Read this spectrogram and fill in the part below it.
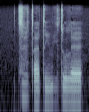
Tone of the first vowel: high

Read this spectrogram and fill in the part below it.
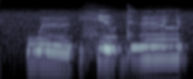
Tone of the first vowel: low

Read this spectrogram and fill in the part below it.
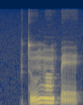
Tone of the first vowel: rising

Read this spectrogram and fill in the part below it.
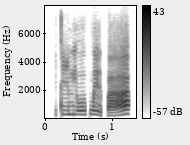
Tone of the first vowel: high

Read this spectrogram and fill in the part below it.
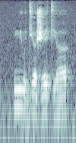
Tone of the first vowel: falling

